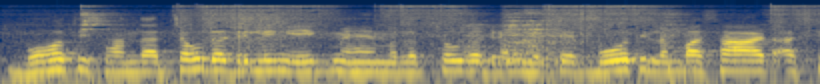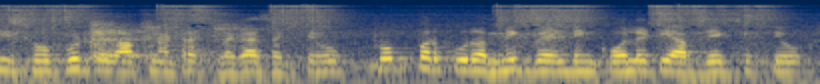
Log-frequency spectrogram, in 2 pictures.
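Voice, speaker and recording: A man giving an improvised, repetitive promotional pitch for his factory's products in running sales patter. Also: steady tone, fast talker, few pauses. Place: welding workshop at a factory. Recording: noisy workshop with hiss and machinery.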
